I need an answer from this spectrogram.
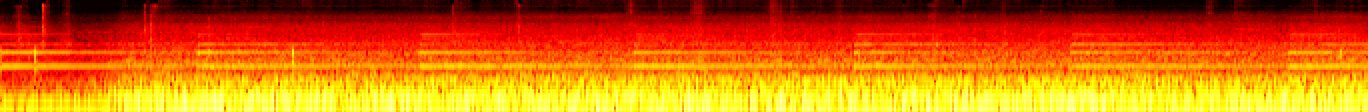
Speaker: Okay, we got air. Ooh, whoa, gosh. I opened up that vent and it just blew a whole thing of dust right in my face.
